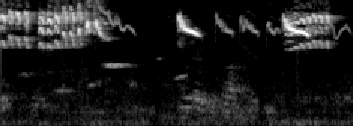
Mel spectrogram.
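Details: Twittering song of a wild white-eye calling the flock, with a dense warbled phrase, a pause, then short sharp slurred notes and a second bright warbling burst, all very high-pitched.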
